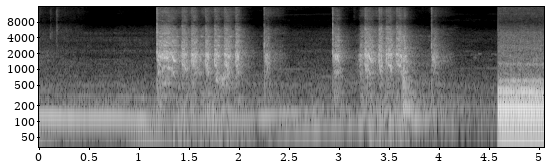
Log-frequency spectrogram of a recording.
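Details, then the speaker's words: 2019 Kawasaki ZX6-R, a totaled Copart bike, on first start with a freshly charged battery that tested good. The starter cranks in several long bursts with pauses before it finally catches, then runs really smoky. Hard starting, cause not yet found. "took a little bit but it finally started it's really smoky right now"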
